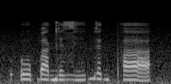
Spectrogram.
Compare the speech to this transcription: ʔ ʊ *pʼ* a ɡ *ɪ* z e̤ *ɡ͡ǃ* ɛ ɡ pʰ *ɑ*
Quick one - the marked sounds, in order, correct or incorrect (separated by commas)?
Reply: incorrect, correct, incorrect, incorrect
